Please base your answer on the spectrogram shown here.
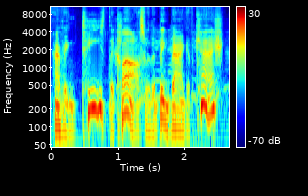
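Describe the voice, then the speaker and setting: A man's voice: lowish voice, huge pitch swings, normal speed, a bit bright. A man presenting a magazine programme, reading scripted narration. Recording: faint music bed behind. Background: faint music.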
